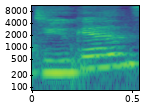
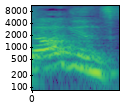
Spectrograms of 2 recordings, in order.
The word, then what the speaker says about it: Duggins: It's not Dugans. No, it's Duggins.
